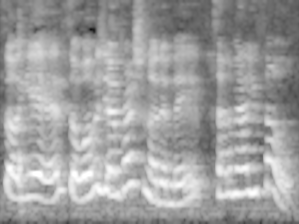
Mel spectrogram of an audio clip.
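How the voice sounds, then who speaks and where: A woman's voice: sits high, lively intonation, quick pace, darkish tone. A young woman, casually and animatedly telling a story to her viewers, laughing and using slang. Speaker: vlogger, co-host with partner. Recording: echoey room.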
